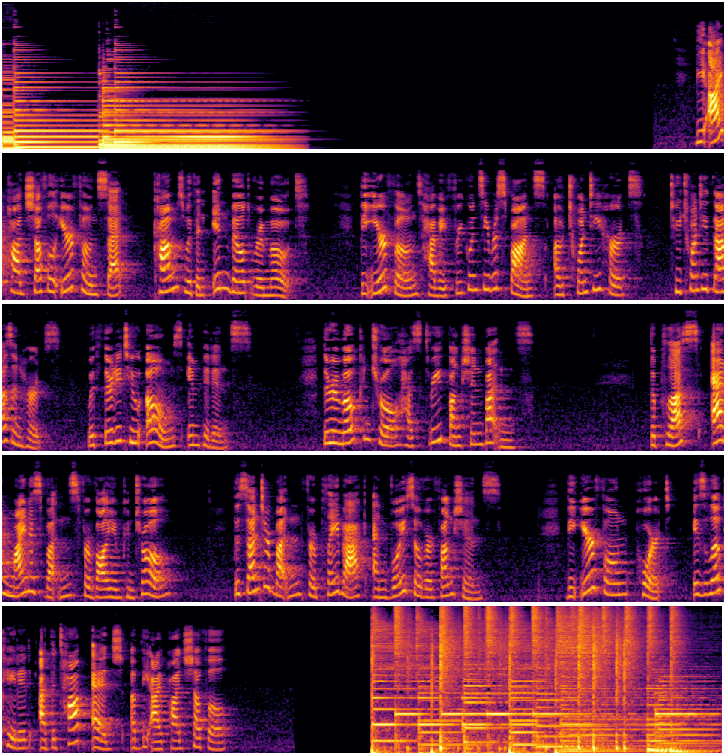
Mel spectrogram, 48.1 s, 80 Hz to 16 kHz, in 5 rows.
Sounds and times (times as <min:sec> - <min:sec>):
Speech: 0:09.2 - 0:13.8, 0:14.4 - 0:22.6, 0:23.5 - 0:26.4, 0:27.9 - 0:31.3, 0:32.0 - 0:35.6, 0:36.4 - 0:41.6.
